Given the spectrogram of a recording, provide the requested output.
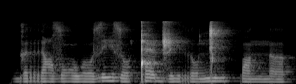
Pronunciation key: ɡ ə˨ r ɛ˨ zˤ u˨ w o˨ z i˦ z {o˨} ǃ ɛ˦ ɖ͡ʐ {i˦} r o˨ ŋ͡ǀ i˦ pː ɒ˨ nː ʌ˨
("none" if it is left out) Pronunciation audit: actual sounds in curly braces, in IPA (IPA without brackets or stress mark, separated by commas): o˨, i˨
